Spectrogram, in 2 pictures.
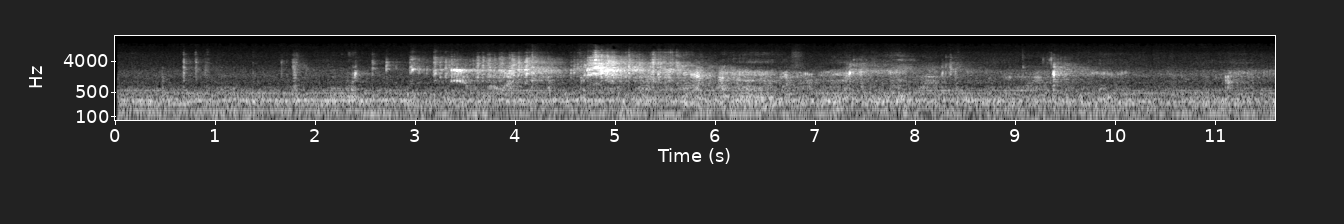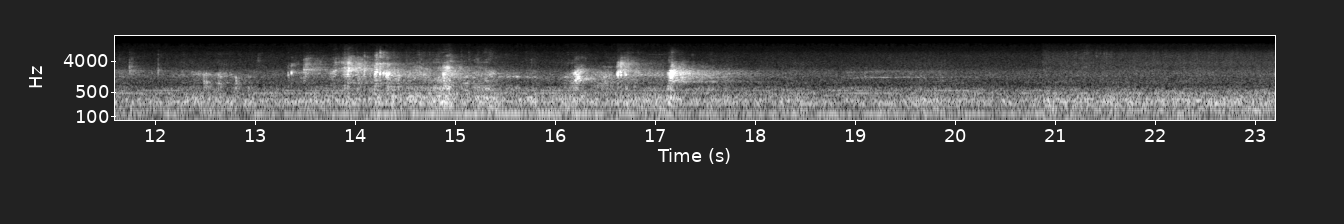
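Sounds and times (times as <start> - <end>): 
raccoon squealing: 1.8 - 8.4, 12.4 - 17.8.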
